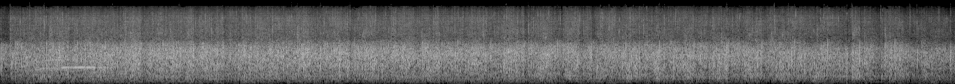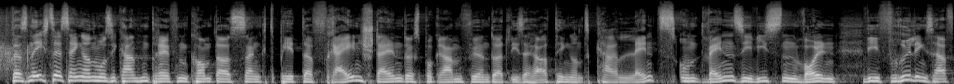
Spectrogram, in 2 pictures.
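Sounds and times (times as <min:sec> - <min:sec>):
audience applause: 0:00.0 - 0:10.0
speech: 0:09.7 - 0:19.0.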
